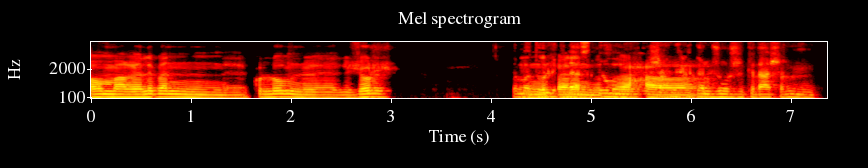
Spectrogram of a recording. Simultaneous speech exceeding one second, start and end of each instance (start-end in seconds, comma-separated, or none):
4.2-5.6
